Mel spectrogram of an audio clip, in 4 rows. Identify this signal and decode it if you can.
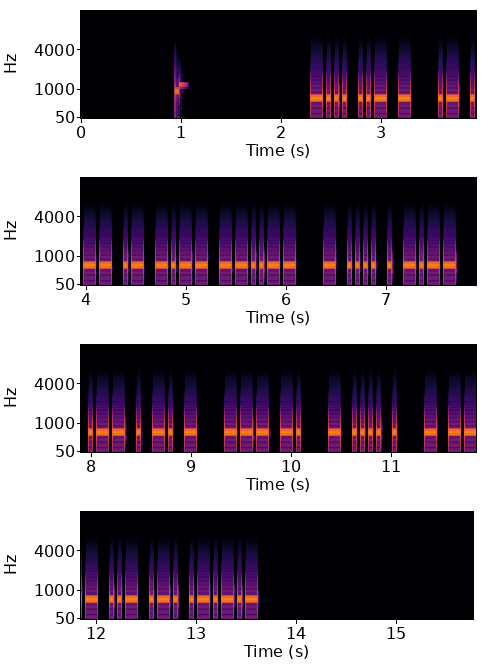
Morse code, heard as a keyed tone, about 30 wpm, 700 Hz. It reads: BUT AWAY, THEY WENT ON THE TOUR.
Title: Sentences from Top 1400 Words 30wpm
